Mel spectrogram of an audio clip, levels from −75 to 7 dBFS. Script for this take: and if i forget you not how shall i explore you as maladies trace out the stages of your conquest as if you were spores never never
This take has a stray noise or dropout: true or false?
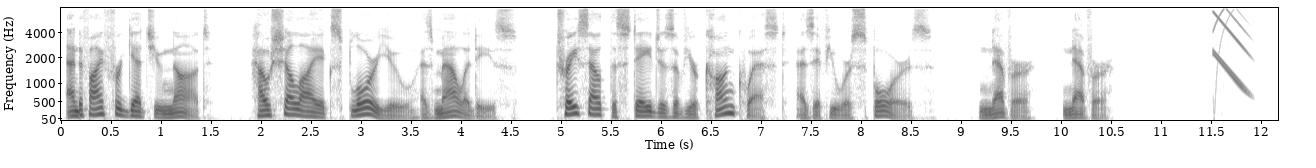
true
